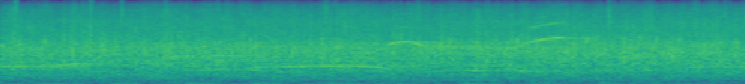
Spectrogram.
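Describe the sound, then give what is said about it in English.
Steady, sustained applause from a large concert audience for soloist Zimmermann, conductor Daniele Gatti and the Mahler Youth Orchestra after Berg's violin concerto, a dense wash of clapping with faint whistles or cheers rising over it. “Hands high in the air as Zimmermann claps the orchestra and takes a bow just alongside the conductor's rostrum.”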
